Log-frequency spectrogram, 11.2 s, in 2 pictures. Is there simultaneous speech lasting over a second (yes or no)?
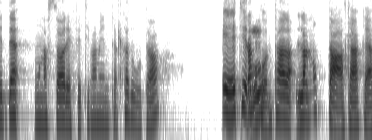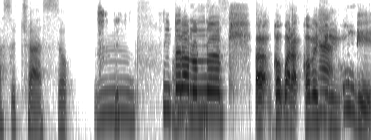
no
